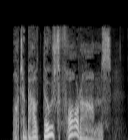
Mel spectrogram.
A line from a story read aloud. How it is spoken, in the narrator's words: asked a badger gravely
